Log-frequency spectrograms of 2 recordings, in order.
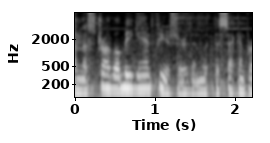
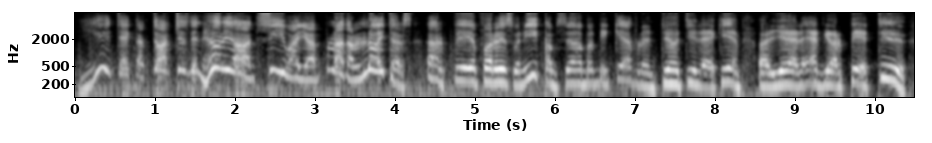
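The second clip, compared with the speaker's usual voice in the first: put-on angry old witch; 9 semitones higher, 4 dB louder than usual. A narrator's reading. Old woman shouting orders at her son. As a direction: screech orders like an angry hag. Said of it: "impatient and angry".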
